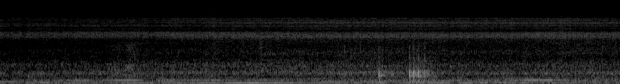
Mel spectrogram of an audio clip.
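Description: Steady low electrical hum with a faint hiss in the background, broken by two brief short handling noises about four seconds in.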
